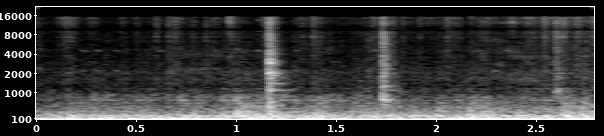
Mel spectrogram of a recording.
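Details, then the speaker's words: A car's first drive in 50 years, rolling with a new brake booster and master cylinder: a low, steady engine rumble broken by three sharp, irregular clunks, a loose rattle. "hopefully y'all can't hear that rattle I'll stop and get it out"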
